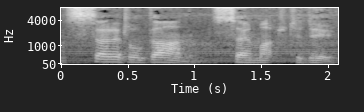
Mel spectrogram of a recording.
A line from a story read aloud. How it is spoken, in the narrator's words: He died mumbling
